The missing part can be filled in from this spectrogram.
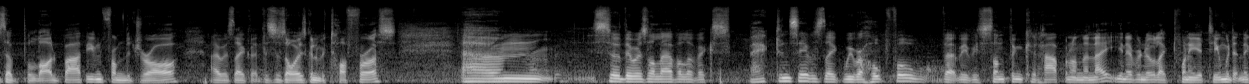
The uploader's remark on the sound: Live from Liverpool. We're live from the arena as the boys watch the first dress rehearsal of the show.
